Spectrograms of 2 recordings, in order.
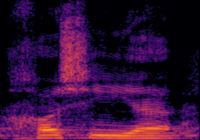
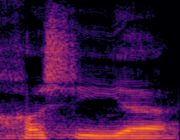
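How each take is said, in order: The two takes are said the same way.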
